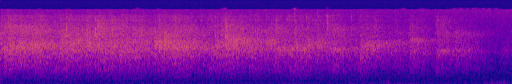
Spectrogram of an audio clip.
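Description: A church congregation applauds, a dense, steady wash of clapping from many hands that holds for a few seconds and then gradually fades, with no clear voices over it.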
